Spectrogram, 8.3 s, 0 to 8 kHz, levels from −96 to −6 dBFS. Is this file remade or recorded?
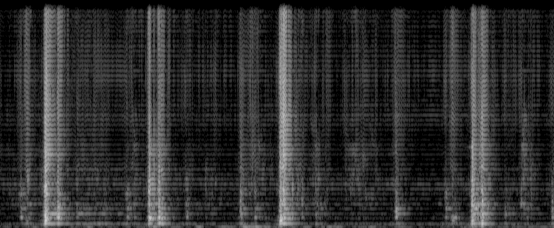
remade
